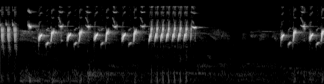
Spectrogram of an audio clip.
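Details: European goldfinch in tiwawati style, pouring out rapid, high, slurred twittering notes with a fast buzzy trill near the middle, a brief silence, then the twittering resumes.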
